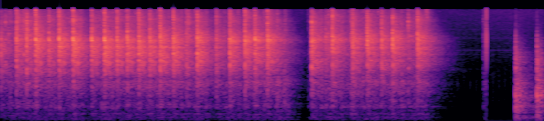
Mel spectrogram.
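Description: A typewriter clatters with rapid keystrokes.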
